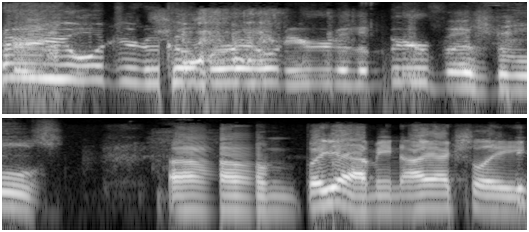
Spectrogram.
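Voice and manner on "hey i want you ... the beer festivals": clumsy, deliberately bad, squeaked very high put-on voice. Redoing the beer festival producer's line: bad Rolf impression. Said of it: "why did he sound like a bad impression of Rolf?".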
